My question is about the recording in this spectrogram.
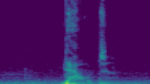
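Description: Near silence, broken about a second in by one softly spoken word.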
